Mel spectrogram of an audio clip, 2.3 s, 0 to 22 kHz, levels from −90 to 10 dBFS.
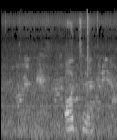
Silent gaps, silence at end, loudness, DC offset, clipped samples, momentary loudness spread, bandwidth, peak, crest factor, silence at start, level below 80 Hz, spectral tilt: none; 0 s; -24 LUFS; under 0.1%; under 0.1%; 13 LU; 16.5 kHz; 0 dBFS; 24 dB; 0.05 s; -56 dBFS; -3 dB/octave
